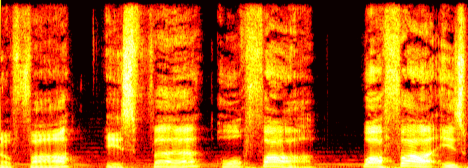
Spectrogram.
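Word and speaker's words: phở: most mispronounced of all Vietnamese dishes the true pronunciation of far is fur or far while far is well-known and permeated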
